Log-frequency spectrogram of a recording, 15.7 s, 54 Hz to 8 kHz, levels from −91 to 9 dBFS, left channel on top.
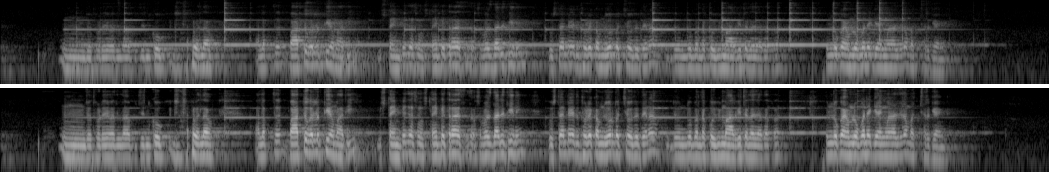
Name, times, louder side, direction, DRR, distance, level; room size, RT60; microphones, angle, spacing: sound 1, 0.9-14.8, left 7 dB, 50° left, 0.4 m, -42 dB
voice 1, 0.9-5.4 5.7-7.9 8.2-11.7 12.4-14.2, right 6 dB, 60° right, 14 dB, 0.4 m, -31 dB
11.5 x 4.9 x 7.3 m, 1.4 s
head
